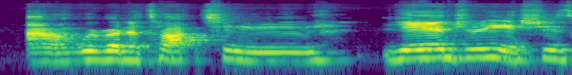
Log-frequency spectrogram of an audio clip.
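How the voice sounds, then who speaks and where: Fairly even intonation carries a bright, sharp tone. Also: woman. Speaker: nurse practitioner hosting live stream. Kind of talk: live stream presentation. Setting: live stream video.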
